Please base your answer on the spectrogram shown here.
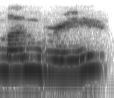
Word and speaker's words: Mandhri: My name is Mandri. Mandri? Mandri. Mandri. Yeah. Can you spell it for me?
